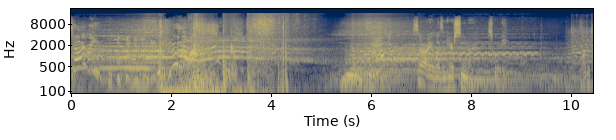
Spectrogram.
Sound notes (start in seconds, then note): 0.7 Adam laughs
